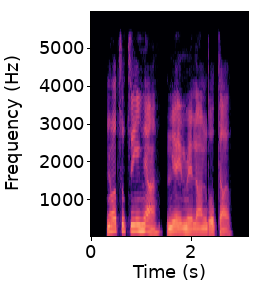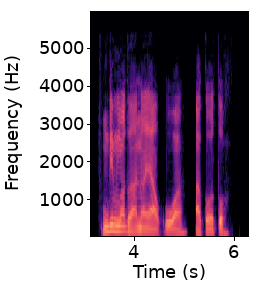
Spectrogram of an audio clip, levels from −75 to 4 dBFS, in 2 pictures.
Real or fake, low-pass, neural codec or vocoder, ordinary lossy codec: fake; 5.4 kHz; codec, 16 kHz, 1 kbps, FunCodec, trained on Chinese and English, 50 frames a second; MP3, 48 kbps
